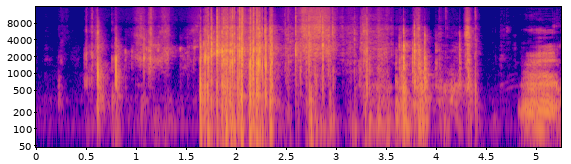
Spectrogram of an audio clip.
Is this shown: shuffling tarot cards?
yes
